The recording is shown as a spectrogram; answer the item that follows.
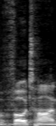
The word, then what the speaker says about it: Wotan: And so Wotan is the German spelling and pronunciation of Odin, the Viking Allfather, who's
